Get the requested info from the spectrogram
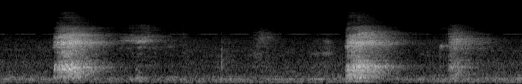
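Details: A cat coughs with two sharp, harsh expiratory bursts and fainter follow-up huffs; the owner suspects poisoning from eating carelessly.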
